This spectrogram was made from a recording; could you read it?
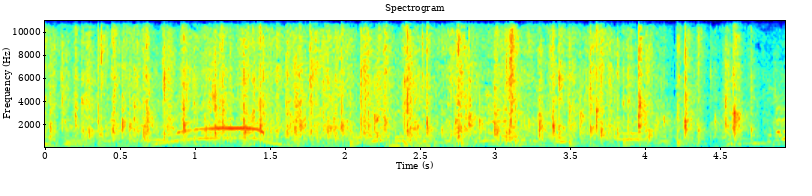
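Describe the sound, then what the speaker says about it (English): An audience claps through a round of applause while a speaker keeps talking loudly over it, the clapping forming a dense, steady patter beneath the voice. "that deserves a round of applause"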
